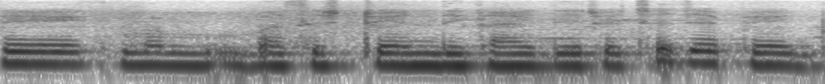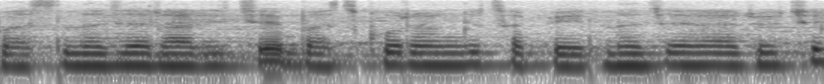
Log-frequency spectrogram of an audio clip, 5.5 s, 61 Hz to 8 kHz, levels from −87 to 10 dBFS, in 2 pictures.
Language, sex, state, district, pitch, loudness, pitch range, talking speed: Rajasthani, female, Rajasthan, Churu, 185 Hz, -16 LUFS, 180-190 Hz, 250 wpm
